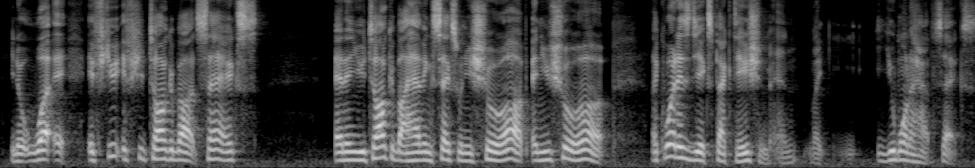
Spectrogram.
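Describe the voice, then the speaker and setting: A man's fairly high voice in a French accent, on a very clean recording with a silent background. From France. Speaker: law student commentator. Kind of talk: reaction commentary. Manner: halting.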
